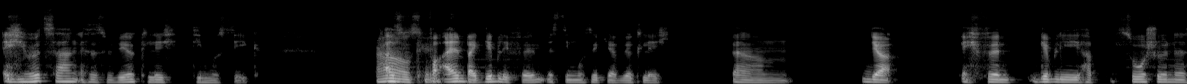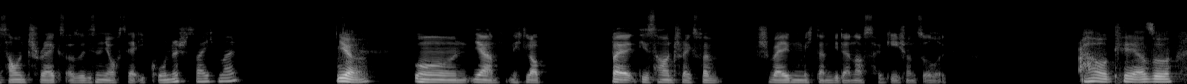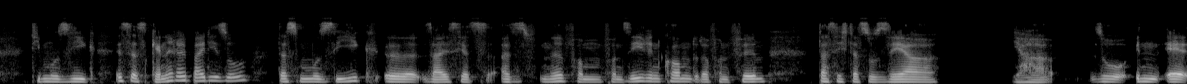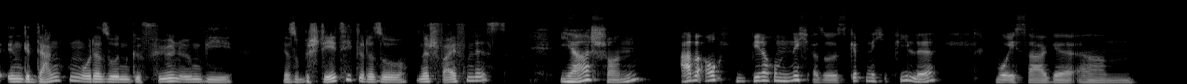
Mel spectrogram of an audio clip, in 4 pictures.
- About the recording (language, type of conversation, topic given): German, podcast, Welche Filme schaust du dir heute noch aus nostalgischen Gründen an?
- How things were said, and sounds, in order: none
